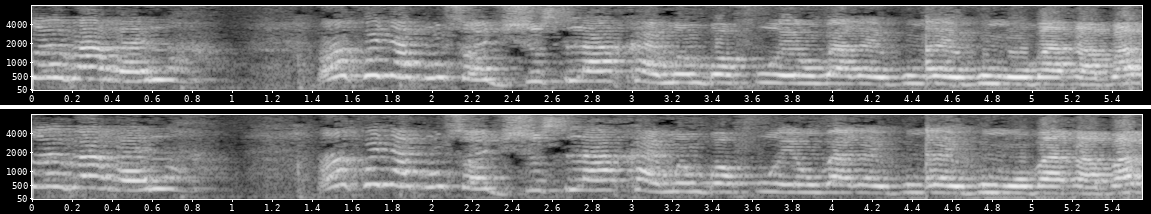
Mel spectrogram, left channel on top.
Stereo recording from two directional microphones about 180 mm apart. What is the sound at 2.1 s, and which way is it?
A woman's voice, centre (ahead or behind).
